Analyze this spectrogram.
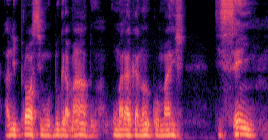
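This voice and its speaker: A man's medium-pitched, somewhat breathy voice, dark and mellow in tone, with flat, monotone intonation at a very slow pace. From Rio de Janeiro state, Duque de Caxias (born in Minas Gerais). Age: 70s. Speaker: football commentator, YouTuber. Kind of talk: casual monologue, football analysis. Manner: halting, with fillers.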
